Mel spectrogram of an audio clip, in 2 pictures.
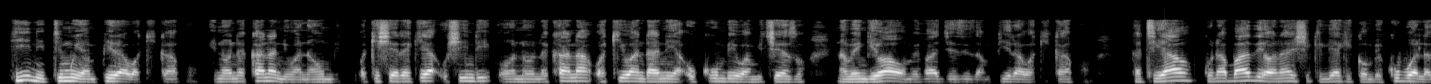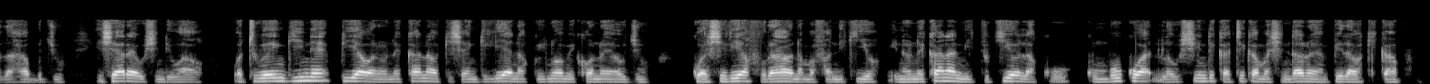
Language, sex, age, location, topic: Swahili, male, 18-24, Kisumu, government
